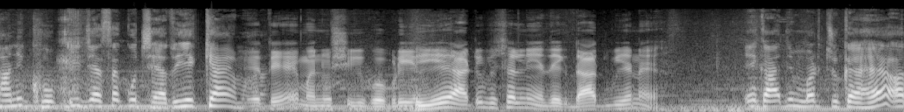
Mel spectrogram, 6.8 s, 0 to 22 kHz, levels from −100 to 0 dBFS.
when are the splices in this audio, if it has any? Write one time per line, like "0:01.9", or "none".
0:02.0
0:03.1
0:05.5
